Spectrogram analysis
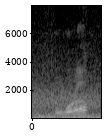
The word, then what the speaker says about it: Evora: seen the lotus here this is the lotus evora i believe it's how you pronounce it it is a sick sick little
